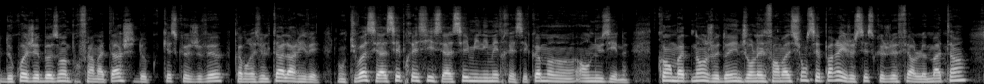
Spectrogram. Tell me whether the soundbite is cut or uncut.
cut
